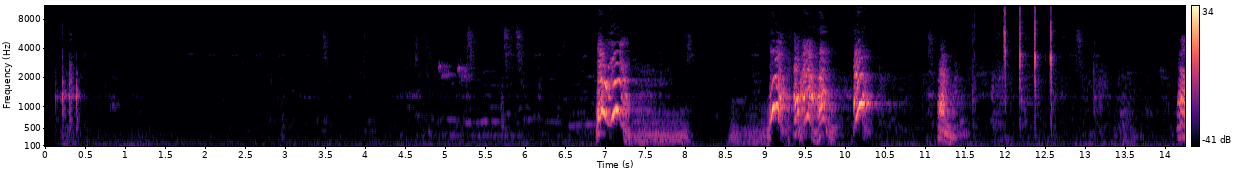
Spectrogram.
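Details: Dog barking in loud bursts, a single sharp bark at the start then a quiet gap, followed by a run of rough, harsh barks and yelps with short pauses between them.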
